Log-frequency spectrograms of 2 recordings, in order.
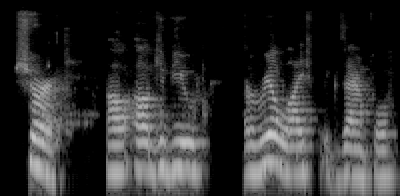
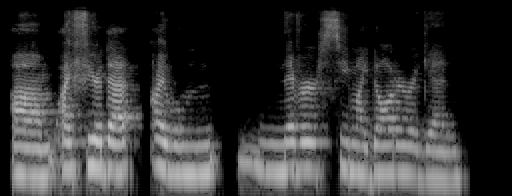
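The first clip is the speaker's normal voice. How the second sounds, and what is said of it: Voice cracking with emotion. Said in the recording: “my voice cracking”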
